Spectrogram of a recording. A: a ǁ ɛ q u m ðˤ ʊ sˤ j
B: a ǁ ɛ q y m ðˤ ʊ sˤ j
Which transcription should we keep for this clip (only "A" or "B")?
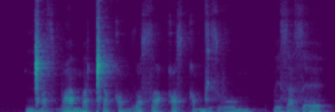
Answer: A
